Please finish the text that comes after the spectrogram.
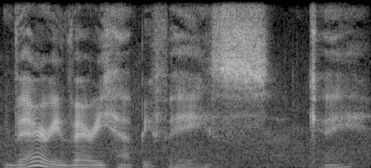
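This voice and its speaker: A man's voice: fairly low pitch, slow. A man hosting a livestream, giving casual, jokey commentary as he plays a horror game. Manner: jokey, exclaims and yelps when startled. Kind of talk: casual live gameplay commentary. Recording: clear background noise on a livestream.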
